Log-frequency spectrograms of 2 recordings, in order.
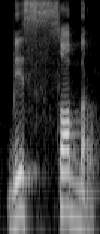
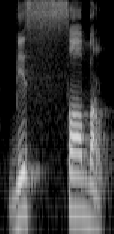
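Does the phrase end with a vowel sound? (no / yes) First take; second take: no; no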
